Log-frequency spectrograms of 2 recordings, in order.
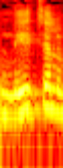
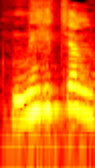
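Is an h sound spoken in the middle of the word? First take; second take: no; yes. First: No h sound is heard after the first vowel. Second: An h sound is heard after the first vowel. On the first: The speaker calls it wrong. "ਹਾਹਾ ਬੋਲਿਆ ਹੀ ਨਹੀਂ ਜਾਂਦਾ ਵਿੱਚ" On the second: The speaker calls it right. "ਨਿਹ ਨਿਹਚਲ ਬੋਲਣਾ"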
